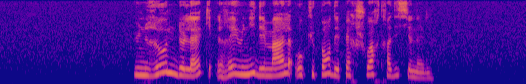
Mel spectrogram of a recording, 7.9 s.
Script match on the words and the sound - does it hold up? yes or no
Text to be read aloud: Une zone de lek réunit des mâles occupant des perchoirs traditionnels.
yes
